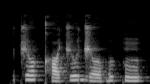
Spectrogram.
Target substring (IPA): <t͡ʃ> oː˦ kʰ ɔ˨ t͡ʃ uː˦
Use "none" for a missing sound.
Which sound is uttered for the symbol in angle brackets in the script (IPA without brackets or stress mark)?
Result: t͡ʃ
